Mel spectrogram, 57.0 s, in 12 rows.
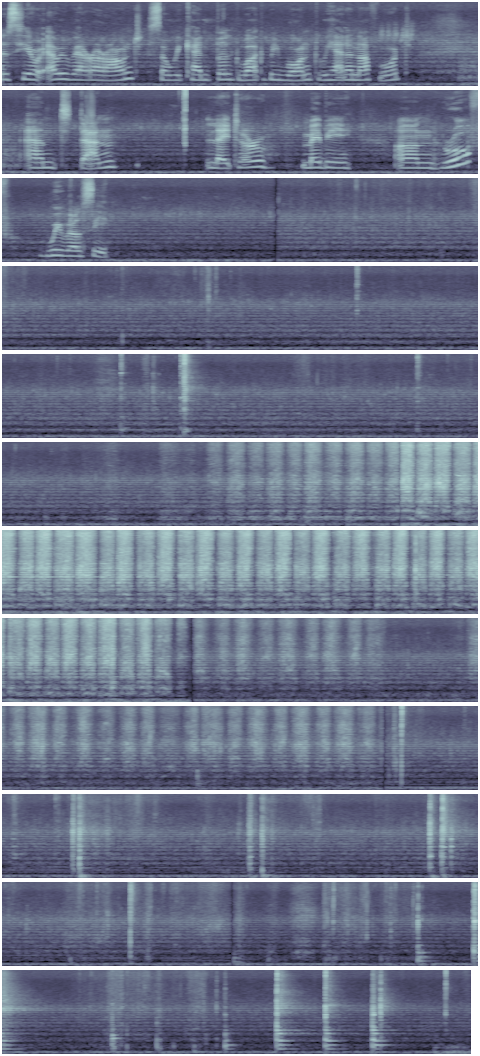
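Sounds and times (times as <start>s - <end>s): hand saw cutting wood: 24.8s - 37.2s, 37.9s - 41.9s
sharp knocks of wood: 51.7s - 52.7s, 54.6s - 56.3s.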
